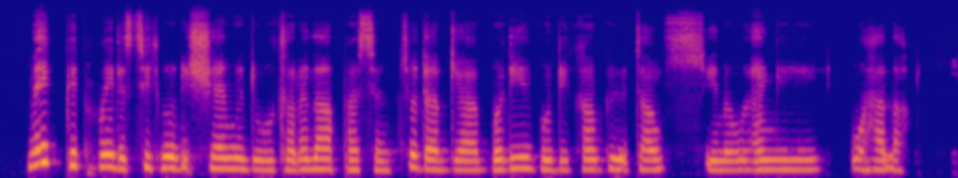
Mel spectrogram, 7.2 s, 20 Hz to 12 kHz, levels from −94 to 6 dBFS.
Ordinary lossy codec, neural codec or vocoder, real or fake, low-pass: Opus, 64 kbps; codec, 24 kHz, 0.9 kbps, WavTokenizer, medium music audio release; fake; 10.8 kHz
